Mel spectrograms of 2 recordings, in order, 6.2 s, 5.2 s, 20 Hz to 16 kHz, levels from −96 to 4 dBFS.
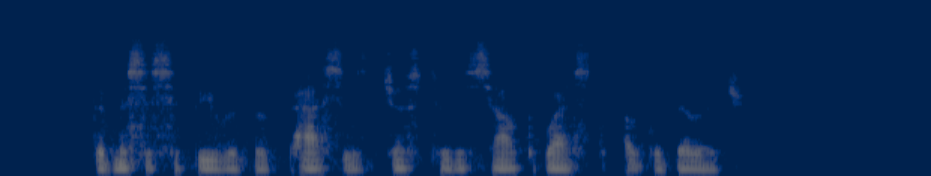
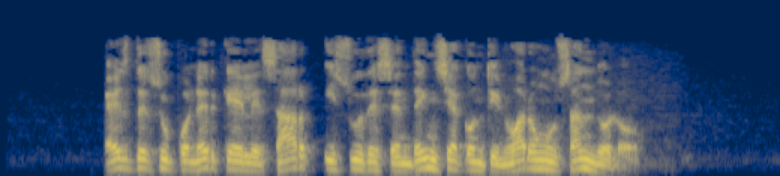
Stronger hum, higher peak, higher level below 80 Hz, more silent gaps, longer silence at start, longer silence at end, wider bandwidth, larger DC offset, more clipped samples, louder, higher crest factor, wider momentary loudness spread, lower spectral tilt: neither; second, -40 dBFS vs -2 dBFS; second, under -90 dBFS vs -54 dBFS; first, 4.10-4.14 s vs none; about the same, 0.6 s vs 0.7 s; first, 1.3 s vs 0.95 s; about the same, 7.4 kHz vs 8 kHz; neither; neither; second, -63 LUFS vs -16 LUFS; first, 24 dB vs 14 dB; first, 7 LU vs 4 LU; about the same, -5.5 dB/octave vs -5 dB/octave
